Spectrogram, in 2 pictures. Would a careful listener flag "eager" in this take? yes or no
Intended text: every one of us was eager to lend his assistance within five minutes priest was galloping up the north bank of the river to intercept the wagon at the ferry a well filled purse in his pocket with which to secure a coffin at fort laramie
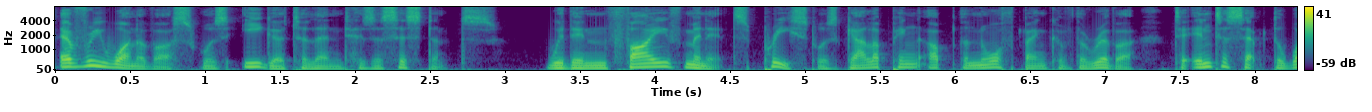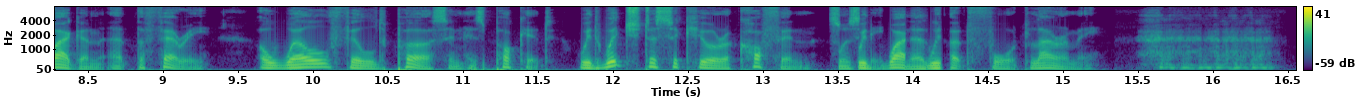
no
